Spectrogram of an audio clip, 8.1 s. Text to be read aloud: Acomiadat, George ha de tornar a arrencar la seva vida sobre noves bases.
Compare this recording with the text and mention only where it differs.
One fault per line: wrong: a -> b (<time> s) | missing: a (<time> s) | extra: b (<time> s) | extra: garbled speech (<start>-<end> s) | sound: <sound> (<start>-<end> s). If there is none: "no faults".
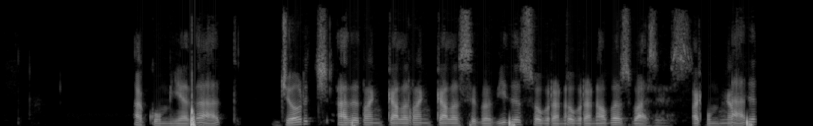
wrong: tornar -> arrencar (3.6 s)
extra: sobre (5.7 s)
extra: garbled speech (6.9-7.6 s)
